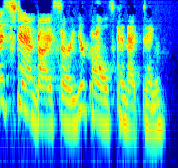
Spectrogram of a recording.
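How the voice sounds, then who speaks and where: 50s phone operator, clipped and polite, piercing, bit raspy, radio play style. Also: female voice, medium pitch, animated, measured pace, bright, forceful tone, heavily acted. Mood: businesslike, polite. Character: brisk, formal 1950s long-distance telephone operator. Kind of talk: old-time radio drama acting.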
